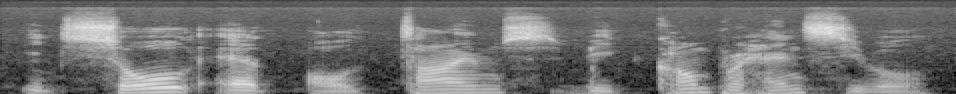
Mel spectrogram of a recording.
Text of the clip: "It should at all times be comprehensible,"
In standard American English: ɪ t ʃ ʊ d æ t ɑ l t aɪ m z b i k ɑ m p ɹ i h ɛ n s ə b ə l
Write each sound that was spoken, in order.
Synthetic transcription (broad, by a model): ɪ t s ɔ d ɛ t ɑ l t aɪ m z b i k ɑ m p ɹ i h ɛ n s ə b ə l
